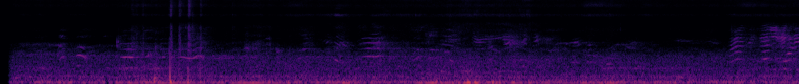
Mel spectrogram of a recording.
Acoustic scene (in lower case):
park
